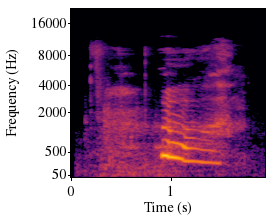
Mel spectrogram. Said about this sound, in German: Gähnend erhob sich auch heute die Dörte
